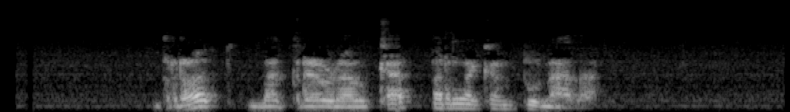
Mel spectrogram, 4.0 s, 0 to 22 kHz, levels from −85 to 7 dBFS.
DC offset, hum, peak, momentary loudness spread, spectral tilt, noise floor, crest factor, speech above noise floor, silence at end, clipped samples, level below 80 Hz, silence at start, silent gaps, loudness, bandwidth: under 0.1%; none; -8 dBFS; 10 LU; -8 dB/octave; -60 dBFS; 20 dB; 35 dB; 0.95 s; under 0.1%; -66 dBFS; 0.75 s; none; -26 LUFS; 9.8 kHz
